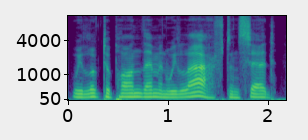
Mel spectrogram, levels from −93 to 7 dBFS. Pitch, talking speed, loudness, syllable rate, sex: 130 Hz, 245 wpm, -18 LUFS, 6.0 syllables/s, male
